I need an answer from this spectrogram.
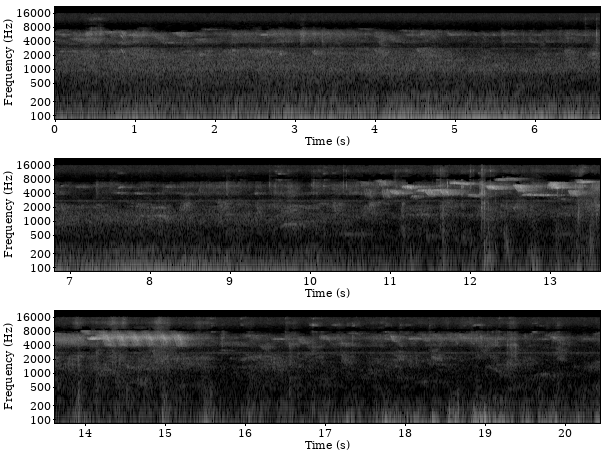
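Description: Outdoor street ambience with a steady low rumble on the microphone, and a small bird singing in quick, high chirping phrases about halfway through.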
